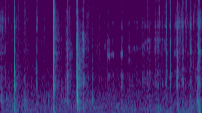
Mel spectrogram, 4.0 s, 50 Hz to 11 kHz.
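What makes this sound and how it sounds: A solid green rounded bar of soap, held in the fingers, is carved and scraped with a metal blade, with shavings falling onto a woven mat. About 13 quiet, short, bright scraping clicks come at an uneven pace, each dying away almost instantly. Faint softer scratches fill the gaps between them.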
